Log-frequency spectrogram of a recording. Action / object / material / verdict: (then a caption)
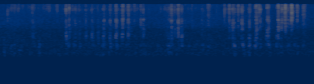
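scrape / wax-coated scratch-art paper scraped with a wooden stylus / waxed paper / none. A wooden stylus scratches across a flat scratch-art sheet, black wax coating over colored paper, held down by one hand, in short strokes that remove the black coating. Quiet, dry, bright scratching comes in quick clustered bursts, with almost no low end and no ring after each stroke.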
